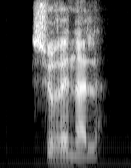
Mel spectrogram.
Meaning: suprarenal
- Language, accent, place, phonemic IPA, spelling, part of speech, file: French, France, Lyon, /sy.ʁe.nal/, surrénal, adjective, LL-Q150 (fra)-surrénal.wav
